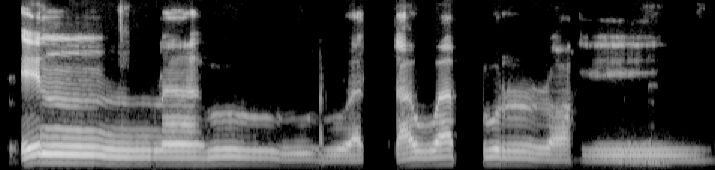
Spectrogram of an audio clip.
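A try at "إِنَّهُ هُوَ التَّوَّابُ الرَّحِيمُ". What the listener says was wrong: Ya, tinggal betulkan tawa, tawa. wa tidak ada tasydid lagi, bukan tawab, ya. Tawwabur rahim. Innahu huwat tawwabur rahim.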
